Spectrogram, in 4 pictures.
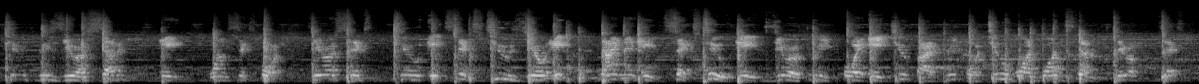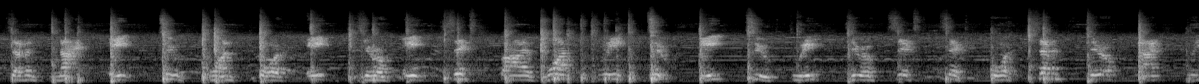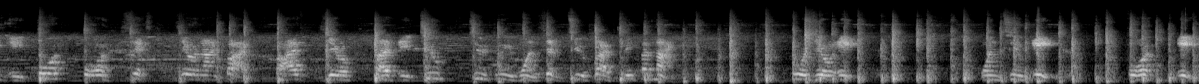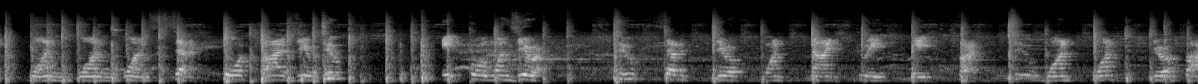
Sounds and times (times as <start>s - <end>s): Speech: 0.0s - 30.9s, 31.9s - 32.7s, 33.8s - 34.7s, 35.3s - 39.5s, 40.4s - 47.9s.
